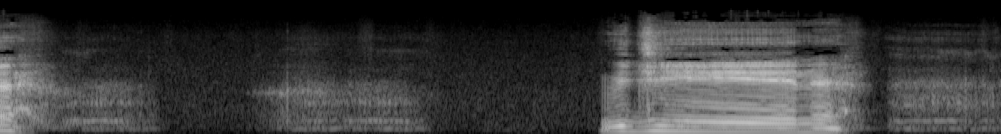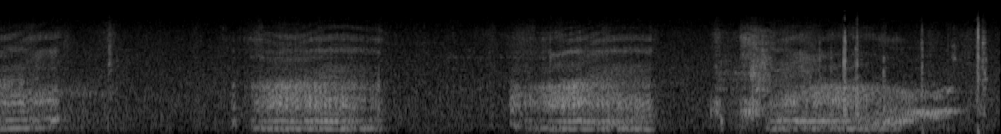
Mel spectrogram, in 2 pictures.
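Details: A female cat in heat named Lucy lets out one loud, strained yowl lasting about a second, with soft murmured human talk before and after it indoors.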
